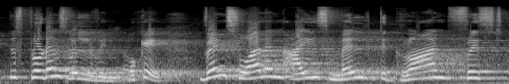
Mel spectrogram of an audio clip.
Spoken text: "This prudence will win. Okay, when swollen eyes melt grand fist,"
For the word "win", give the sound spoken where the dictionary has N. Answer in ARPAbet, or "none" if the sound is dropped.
L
